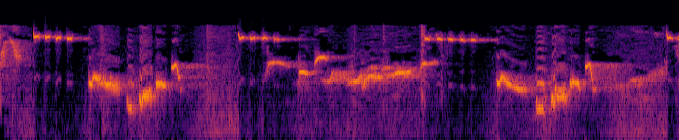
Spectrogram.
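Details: White-rumped shama in a cage, sunning in the morning, used as a tutor: high pure whistles alternate with lower warbling phrases and sharp clicks, repeated in three bursts.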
